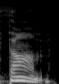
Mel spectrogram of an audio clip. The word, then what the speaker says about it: thumb: Common examples include the K in knife and knee, the B in comb and thumb, the W in right and wrong, and the L in walk and talk.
